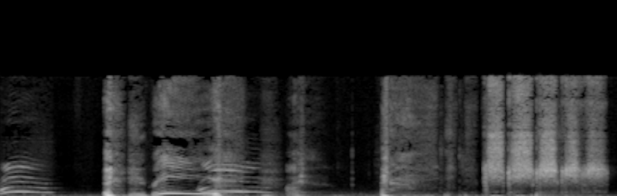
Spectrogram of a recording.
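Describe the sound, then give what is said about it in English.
Rasping scratch bursts of claws, several rough strokes in a row, come after a voice making whiny, meow-like sounds in imitation of a cat. “Oh no, it's the sound of his claws. We gotta get out of here.”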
